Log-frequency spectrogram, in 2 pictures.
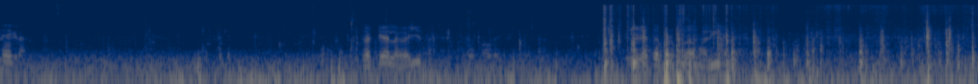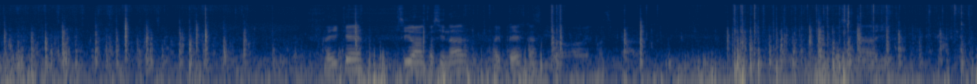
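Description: A fishing net rustles as it is hauled over a boat's side.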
